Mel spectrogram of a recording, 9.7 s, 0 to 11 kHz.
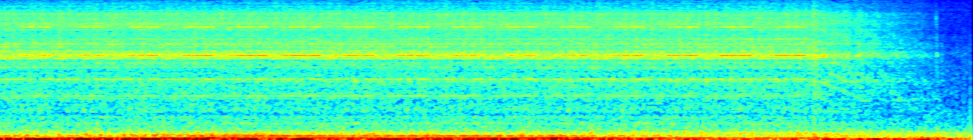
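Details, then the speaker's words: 2000 Chevrolet Camaro 3.8L V6 after engine reinstall, cranked on the starter with spark plugs removed to build oil pressure faster (still none): fast, smooth whir with no compression beats and no firing. "so this time it's going to sound funny cuz no compression but it should spin a lot"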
